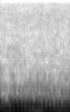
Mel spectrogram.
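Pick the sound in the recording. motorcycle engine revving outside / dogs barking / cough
motorcycle engine revving outside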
